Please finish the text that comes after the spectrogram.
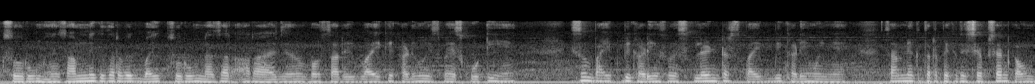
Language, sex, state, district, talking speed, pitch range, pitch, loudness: Hindi, male, Uttarakhand, Uttarkashi, 220 wpm, 120-135 Hz, 125 Hz, -17 LUFS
